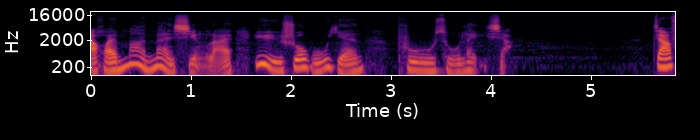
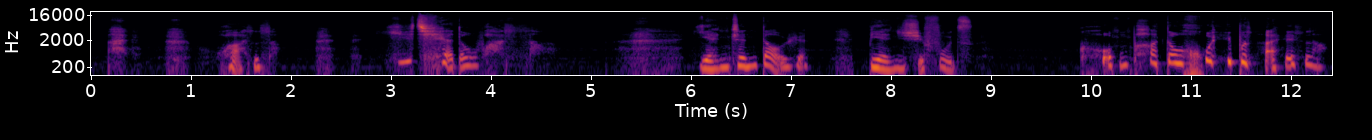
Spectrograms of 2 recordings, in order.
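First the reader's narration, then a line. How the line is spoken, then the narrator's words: Dejected sigh. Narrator (Chinese): 贾怀沮丧的叹道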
